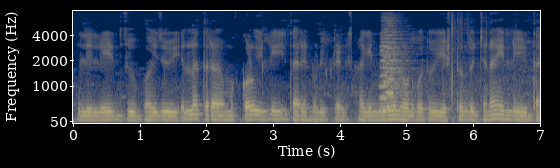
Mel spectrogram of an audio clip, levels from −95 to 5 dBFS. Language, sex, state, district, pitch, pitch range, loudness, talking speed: Kannada, male, Karnataka, Bijapur, 105 Hz, 100-110 Hz, -30 LUFS, 85 wpm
